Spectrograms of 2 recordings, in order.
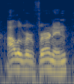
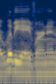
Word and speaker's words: Olivier Vernon: But then after the play, there was an unnecessary roughness call against Oliver Vernon, or Olivier Vernon as I've heard it pronounced.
